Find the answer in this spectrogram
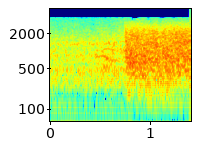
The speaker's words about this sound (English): Hey, they crashed into my car. They cracked me up. Hey, you. What's the big idea? Don't you know how to keep a car on the road?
